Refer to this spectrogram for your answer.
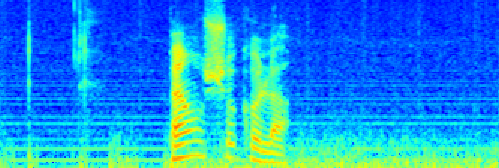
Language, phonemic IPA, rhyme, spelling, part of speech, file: French, /pɛ̃ o ʃɔ.kɔ.la/, -a, pain au chocolat, noun, Fr-pain au chocolat.ogg
- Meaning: pain au chocolat (French pastry filled with chocolate)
